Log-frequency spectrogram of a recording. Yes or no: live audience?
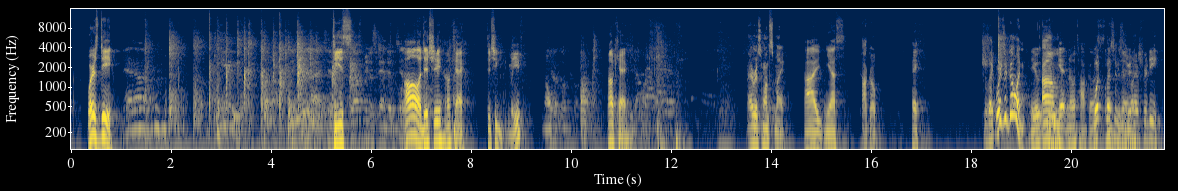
yes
